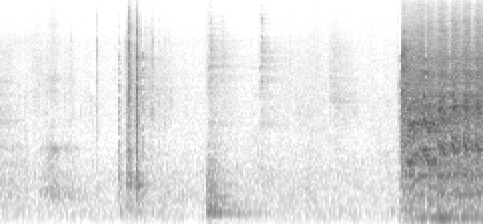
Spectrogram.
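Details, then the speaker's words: Engine on a newly wired ECU Master Classic ECU with a rough startup map. A few quiet knocks, then it catches and settles into a fast, smooth idle with no popping. Clean running, high idle. "All right. So, it sounds good. Sounds nice and clean. There's no popping and carrying on."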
